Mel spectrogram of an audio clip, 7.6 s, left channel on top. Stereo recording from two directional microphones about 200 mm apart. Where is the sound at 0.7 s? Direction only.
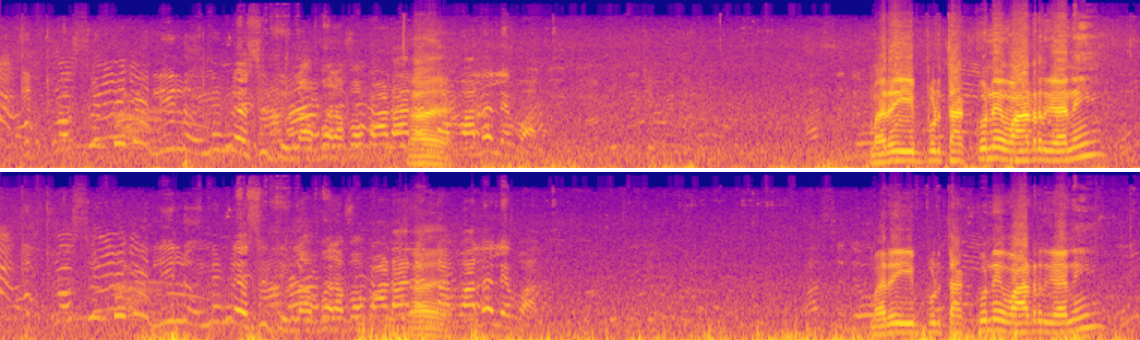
35° left (ahead or behind).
